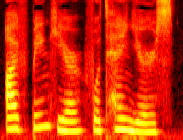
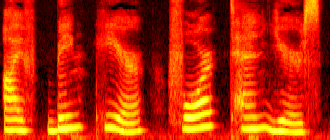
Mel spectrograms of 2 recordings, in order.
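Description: First: Said in the usual way. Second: Very slow, word by word; slow read-through. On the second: Shown as a demonstration. Teacher modelling "for" with a time span, slow read-through. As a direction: say it slowly with clear gaps between words. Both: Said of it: "我们慢读一遍".

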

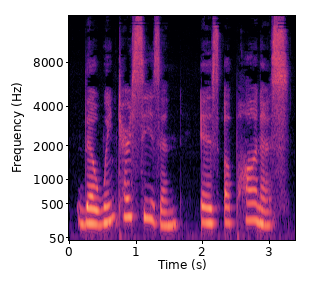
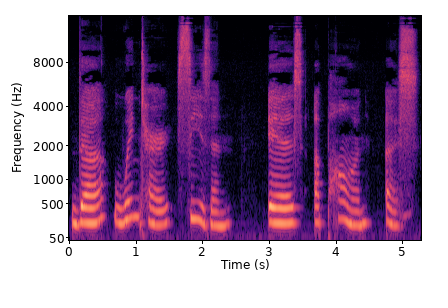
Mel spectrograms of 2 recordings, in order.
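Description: First: Said in the usual way. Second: Slow, separated words for learners to follow; slow read-along. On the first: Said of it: "跟着我慢读一遍". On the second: Shown as a demonstration. Teacher has students follow along, slow word-by-word reading. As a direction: read slowly word by word, pausing between words. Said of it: "好，跟着我慢读一遍".

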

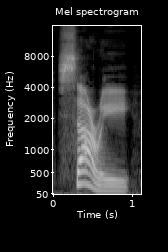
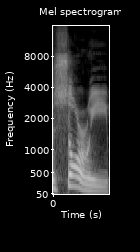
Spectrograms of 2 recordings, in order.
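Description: First: "sorry" said as "sah-ree"; American "ah" vowel. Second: "sorry" said as "saw-ree" with pouted lips; rounded o, wrong. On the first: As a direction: open the o of "sorry" to "ah". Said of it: "字母O是发的啊这个声音". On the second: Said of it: "不要撅嘴啊". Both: Shown as a demonstration.

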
